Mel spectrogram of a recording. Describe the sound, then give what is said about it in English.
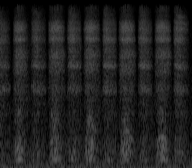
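Breath of fire, rapid yogic breathing with the belly pumping: quick, forceful, evenly spaced breaths follow one another in a tight, regular rhythm, each a short airy puff, with no talking. “Breath of fire gives you all the energy you need anytime. Inhale completely, exhale completely. Inhale, press the belly out, push the belly out, exhale, pull the belly in.”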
